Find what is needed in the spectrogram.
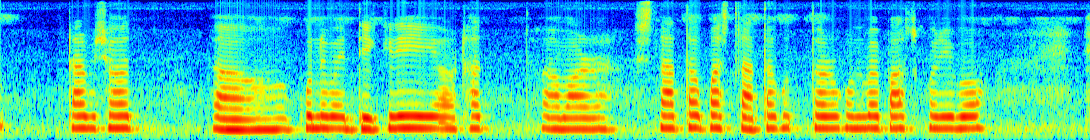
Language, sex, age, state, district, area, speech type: Assamese, female, 45-60, Assam, Nagaon, rural, spontaneous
